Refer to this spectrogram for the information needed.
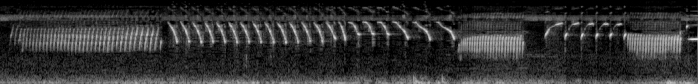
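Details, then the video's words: Breeding male canary singing an attraction song: a buzzy rolling trill, then fast descending whistled notes in a long series, a lower buzzy roll, and more repeated swooping notes. "Canário Reprodutor - Som de Atração"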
